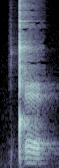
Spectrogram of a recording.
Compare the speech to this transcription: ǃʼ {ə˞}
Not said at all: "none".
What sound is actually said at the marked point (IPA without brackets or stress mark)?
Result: ə˞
